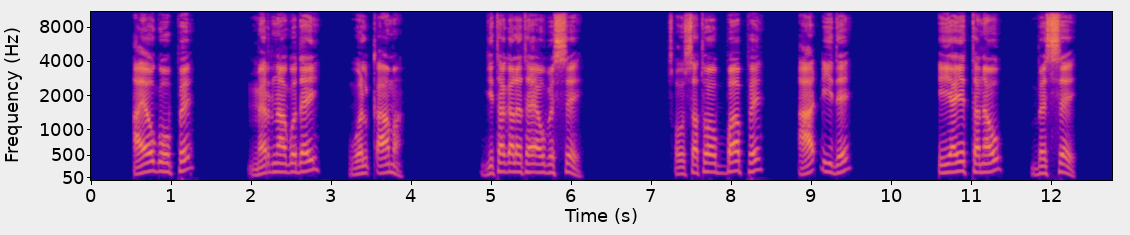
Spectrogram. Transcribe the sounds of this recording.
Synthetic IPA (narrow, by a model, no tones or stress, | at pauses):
ʔɐjoɡo̞ːpːɛ | mɛɾnaːɡɔd̪ɐj | wɔlkʼːaːmɐ̰ | ɡɪt̪ɐɡɐlɐt̪ɐjɐwbɛsːe̞ː | t͡sʼo̞ːsːɐt̪ʊwaːʊbːaːpːɛ | ʔaːɗːiːd̪ɛ | ɪjɐjɛt̪ːɐnɐw | bɛsːe̞ː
